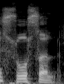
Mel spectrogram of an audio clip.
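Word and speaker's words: social: देखिए यहाँ पे देखिएगा एस ओ सी आई ए एल, तो इसे हम पढ़ेंगे सोशल, क्योंकि यहाँ पे तलाबी स आ रहा है।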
